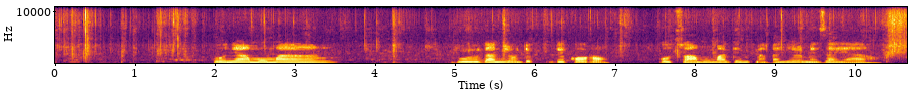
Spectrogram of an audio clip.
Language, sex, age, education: Igbo, female, 15-29, tertiary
